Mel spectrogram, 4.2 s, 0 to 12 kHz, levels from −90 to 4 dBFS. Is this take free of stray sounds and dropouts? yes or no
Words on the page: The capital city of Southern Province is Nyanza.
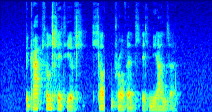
no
